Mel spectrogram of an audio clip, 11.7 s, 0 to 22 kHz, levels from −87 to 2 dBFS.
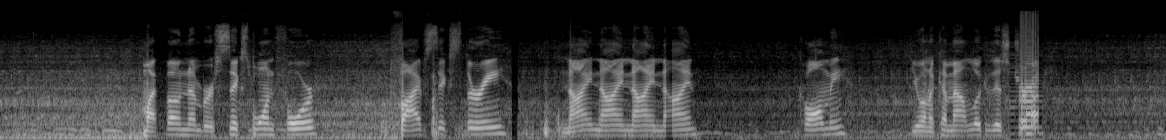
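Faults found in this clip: Robotic sound from repeated short buffers, 10.08 to 10.44 s. Likely audio input underrun: fresh data stopped arriving in time, so playback looped the last short buffer, about 5 ms, over and over while most of the real audio went missing. Result: a rigid metallic buzz at 188 Hz laid over the sound, which only roughly keeps its original shape.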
